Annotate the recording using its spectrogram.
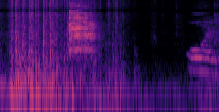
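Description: Rose-ringed parakeet giving one loud, harsh squawk a little under a second in, after some scuffling as it is handled in a tight gap.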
